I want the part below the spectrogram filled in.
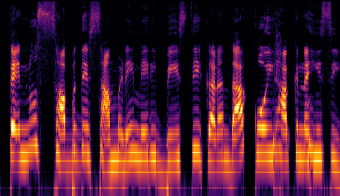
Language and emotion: Punjabi, angry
